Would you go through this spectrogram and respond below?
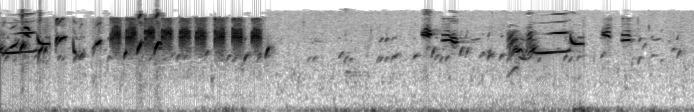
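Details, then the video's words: Female European goldfinch song imitating sounds around her: a loud rattling buzzy trill in the first second and a half, then quieter scattered liquid twitters and chirps. "Solutions to keep your goldfinch healthy and singing with strong stimulation"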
